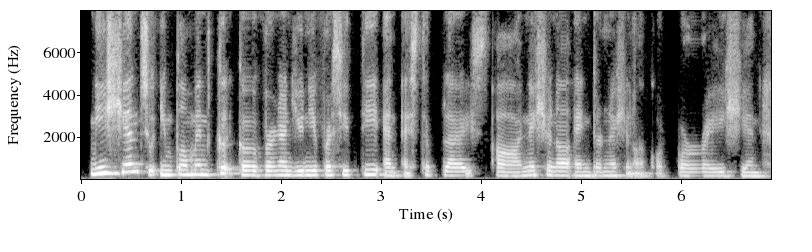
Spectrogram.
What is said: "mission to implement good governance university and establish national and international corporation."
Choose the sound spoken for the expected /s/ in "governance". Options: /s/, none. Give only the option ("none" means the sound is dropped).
none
